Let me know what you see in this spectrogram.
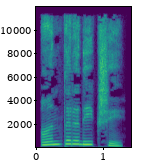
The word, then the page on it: ಆಂತರದೀಕ್ಷೆ: kannada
